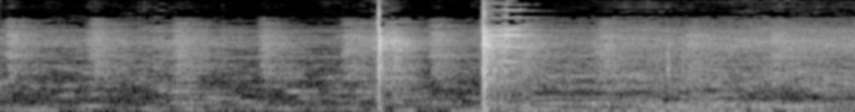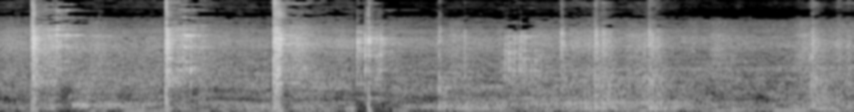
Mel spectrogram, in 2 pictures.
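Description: A hammer striking a splined steel shaft used as a drift to drive a bush into the eye of a car suspension control arm held in a vise: about six sharp metallic knocks, some ringing, irregularly spaced half a second to two seconds apart, over background music.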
